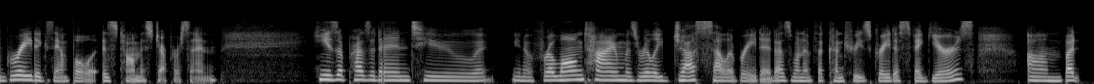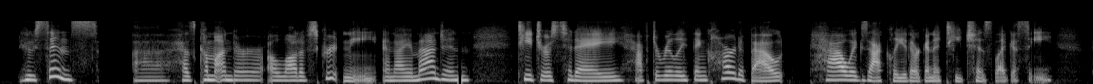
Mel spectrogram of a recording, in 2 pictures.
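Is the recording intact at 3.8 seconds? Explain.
No. From 3.82 to 3.84 s, just before "who you know for", there is packet loss on an ADPCM call: about 20 ms, roughly one packet, went missing and was filled with silence. Because the decoder's adaptive predictor and step size then no longer track the sender's, the speech resumes distorted before settling. On a waveform this shows as an abrupt flat gap; on a spectrogram, as a narrow hard-edged vertical blank across all frequencies.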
